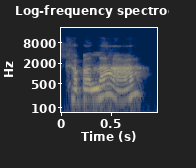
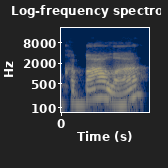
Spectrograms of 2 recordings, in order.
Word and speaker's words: Kabbalah: And once you hit mystical traditions, which Kabbalah or Kabbalah, uh, you can pronounce it either way, um, is the Jewish mysticism.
